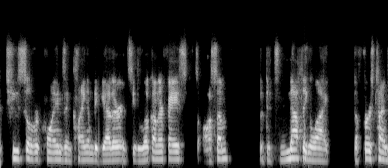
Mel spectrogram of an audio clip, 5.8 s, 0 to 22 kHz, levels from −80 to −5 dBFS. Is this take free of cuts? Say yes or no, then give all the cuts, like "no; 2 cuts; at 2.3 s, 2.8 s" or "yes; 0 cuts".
yes; 0 cuts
